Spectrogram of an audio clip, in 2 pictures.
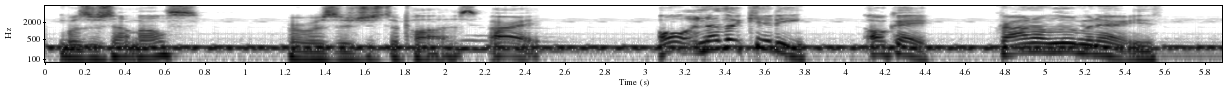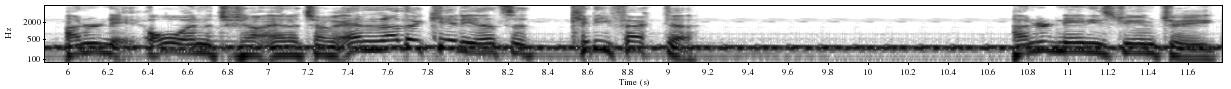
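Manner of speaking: normal talking voice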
